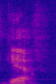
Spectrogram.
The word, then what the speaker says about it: GIF: wanted to talk about the proper way to pronounce GIF and it's with a hard G I don't care what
